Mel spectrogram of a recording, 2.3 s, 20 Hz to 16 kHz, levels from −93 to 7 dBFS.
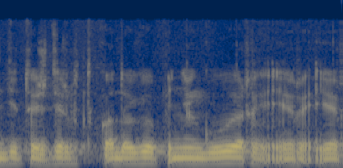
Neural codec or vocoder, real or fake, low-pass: none; real; 10.8 kHz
